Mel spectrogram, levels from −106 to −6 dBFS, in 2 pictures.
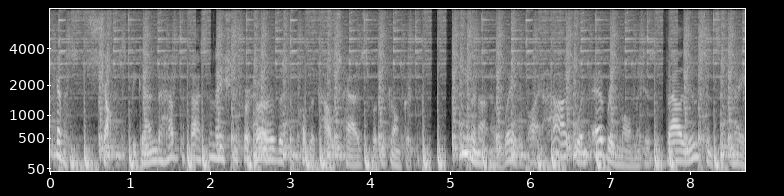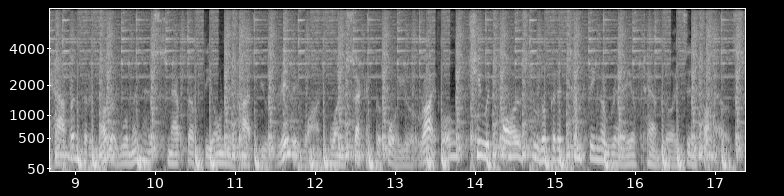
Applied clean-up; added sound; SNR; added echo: none; Drum kit; 0 dB; none.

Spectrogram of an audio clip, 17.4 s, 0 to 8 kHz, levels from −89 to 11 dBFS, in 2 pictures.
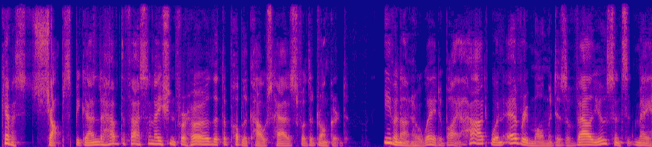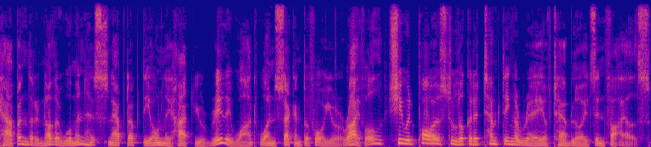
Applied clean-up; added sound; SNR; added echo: none; none; none; none.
